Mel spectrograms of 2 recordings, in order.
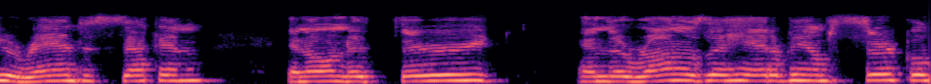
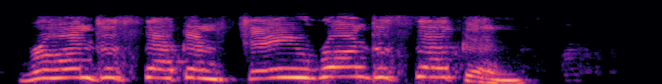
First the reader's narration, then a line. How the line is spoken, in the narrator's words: Everyone yelled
